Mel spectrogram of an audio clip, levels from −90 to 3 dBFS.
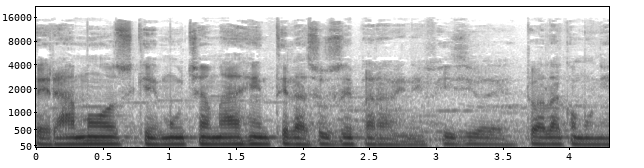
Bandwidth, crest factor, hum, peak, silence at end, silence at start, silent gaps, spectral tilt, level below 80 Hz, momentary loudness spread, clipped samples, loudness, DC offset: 15 kHz; 14 dB; none; -4 dBFS; 0 s; 0 s; none; -6.5 dB/octave; -40 dBFS; 8 LU; under 0.1%; -19 LUFS; under 0.1%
